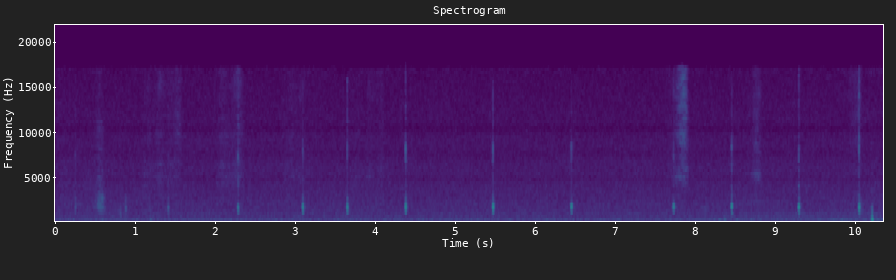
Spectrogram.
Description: This is a top spec 2017 mbp 14,3 making a popping sound (clicking /cracking noise).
